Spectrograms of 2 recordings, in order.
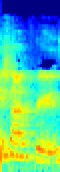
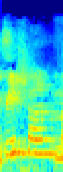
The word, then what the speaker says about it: Bichon Frise: Is it Bichon Frise? – Frise, okay. Bichon Frise. – Bichon Frise.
